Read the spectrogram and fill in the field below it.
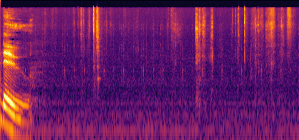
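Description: Trading cards rustle and tap softly as they are handled.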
